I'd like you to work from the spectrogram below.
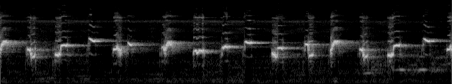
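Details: Sooty-headed bulbul singing at night, a therapy recording meant to prompt long goklik song: unbroken run of bright, bubbly whistled notes stepping up and down, roughly three or four each second, with a faint steady high tone.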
